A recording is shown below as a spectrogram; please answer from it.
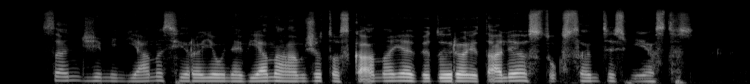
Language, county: Lithuanian, Kaunas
